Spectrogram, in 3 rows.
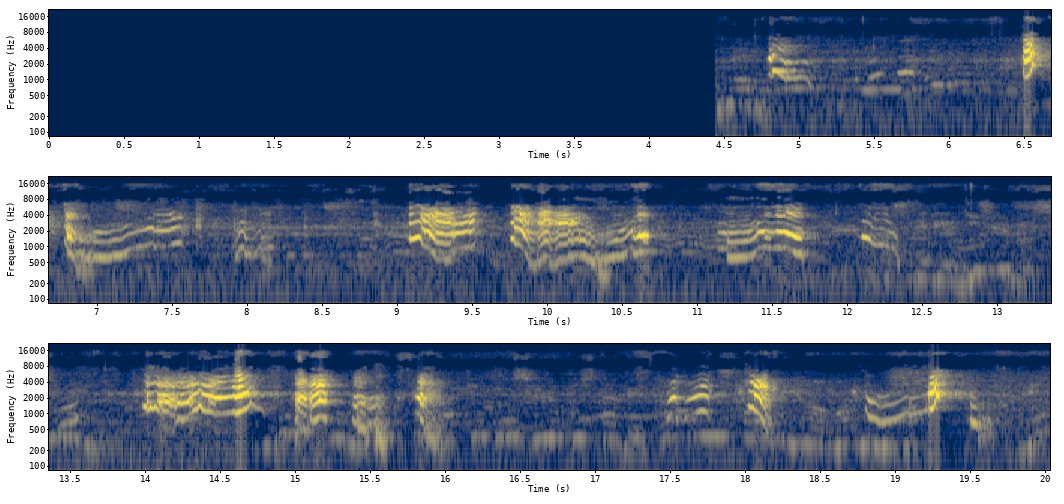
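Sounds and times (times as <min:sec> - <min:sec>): puppy whining and yipping: 0:04.8 - 0:12.4, 0:13.4 - 0:16.1, 0:17.4 - 0:20.0.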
